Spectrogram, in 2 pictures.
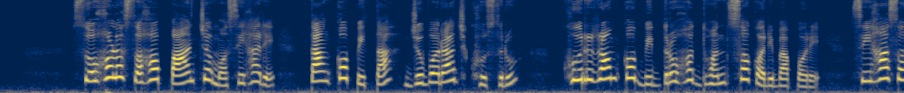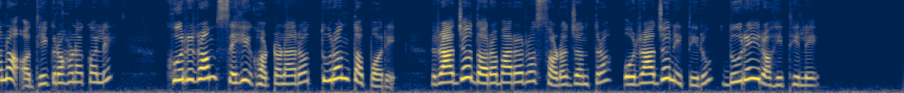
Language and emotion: Odia, neutral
